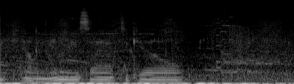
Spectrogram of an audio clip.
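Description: Cheerful electronic game music plays.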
